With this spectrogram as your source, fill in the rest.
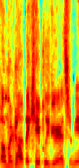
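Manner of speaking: high, quick gushing; mock breathless excitement; starstruck fan. Online writer amazed at a reply.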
